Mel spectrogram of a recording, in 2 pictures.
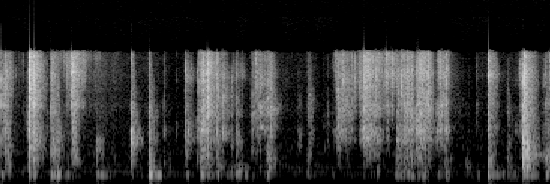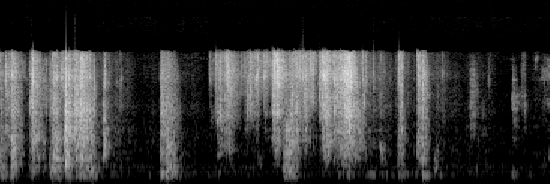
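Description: Hands opening a trading-card box and tearing open a card pack: crackling and ripping of the pack wrapper and the rustle of cardboard. It comes in irregular bursts of up to a second or so, with short pauses between.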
